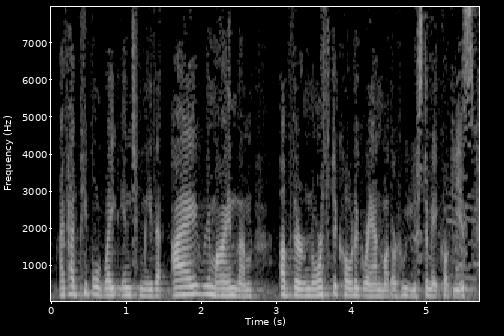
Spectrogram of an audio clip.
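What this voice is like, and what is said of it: Midwestern American accent. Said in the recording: “the sound of my horrible Midwestern accent”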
